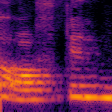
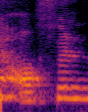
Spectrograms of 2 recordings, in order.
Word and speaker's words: often: आप चाहें तो ऑफ्टन भी बोल सकते हैं। UK इंग्लिश में ऑफन होता है, और US में ऑफ्टन। अब नेक्स्ट वर्ड है वॉच, एज इन घड़ी, WATCH।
